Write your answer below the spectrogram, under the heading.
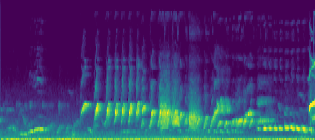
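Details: Orange-headed thrush from north Bali, Singaraja, singing a lure song meant to stir other birds into singing: a fast, varied run of sharp high whistles and chattering notes, some rising, over a steady low hum.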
